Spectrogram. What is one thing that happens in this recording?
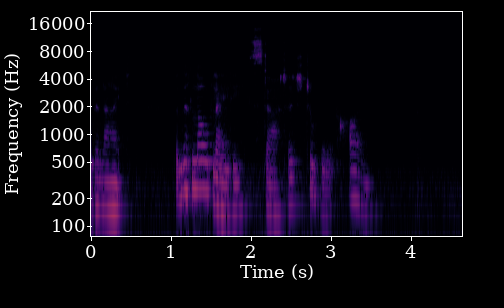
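A woman reads a story aloud calmly, close by.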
